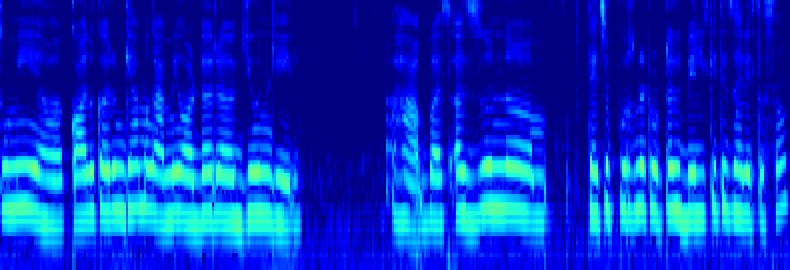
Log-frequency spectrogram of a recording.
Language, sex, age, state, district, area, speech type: Marathi, female, 18-30, Maharashtra, Akola, rural, spontaneous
